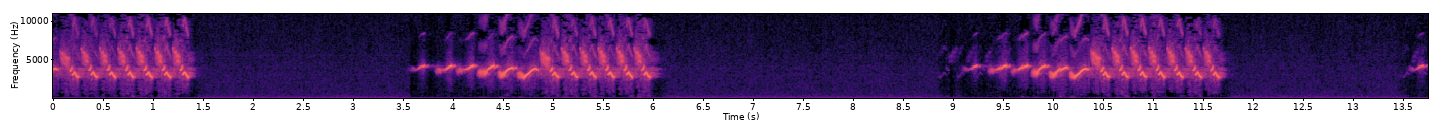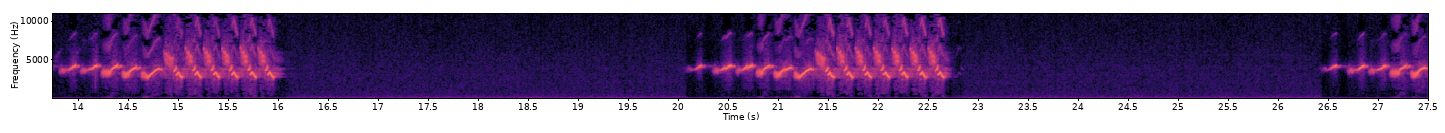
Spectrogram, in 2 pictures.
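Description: A small songbird sings bursts of quick, bright, repeated chirping notes, with short silent pauses between them.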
